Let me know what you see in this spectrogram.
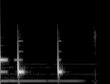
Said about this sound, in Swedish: Nu vibrerar det jättemycket i min mobil.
